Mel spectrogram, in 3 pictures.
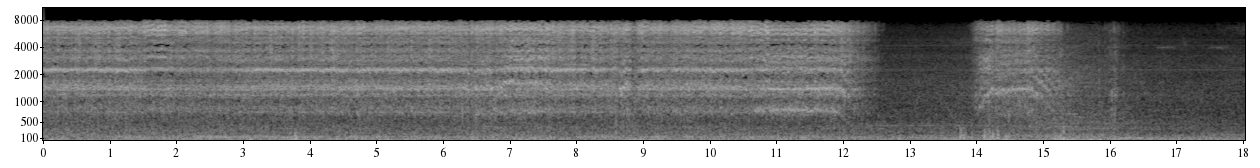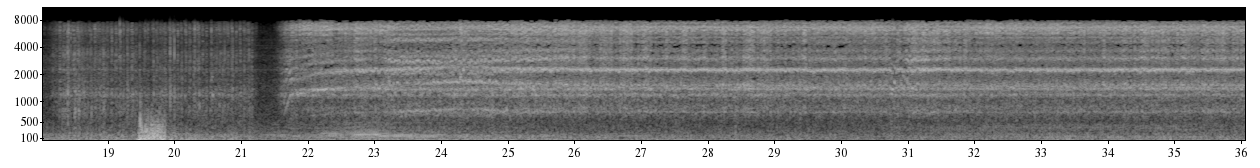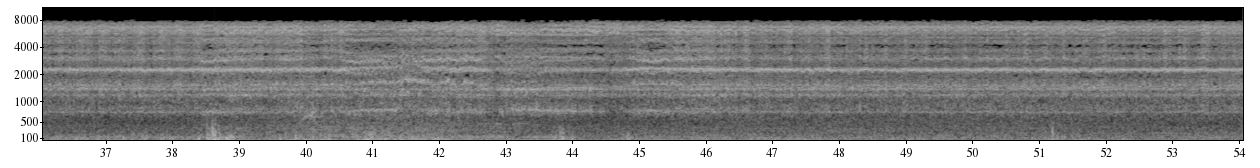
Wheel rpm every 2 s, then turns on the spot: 200, 200, 200, 200, 200, 200, 30, 70, 0, 30, 40, 180, 200, 200, 200, 200, 200, 200, 200, 200, 190, 200, 200, 200, 200, 200, 200.
18-20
